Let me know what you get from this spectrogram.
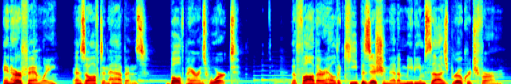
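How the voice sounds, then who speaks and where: A man's voice: deep voice, lively intonation, normal speed, faint music behind. A man narrating an audio drama from a script, telling a story in the third person.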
